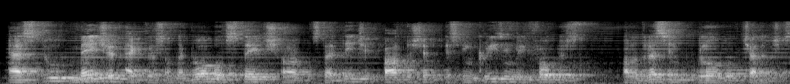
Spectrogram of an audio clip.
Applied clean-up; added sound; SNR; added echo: neural separator model SepFormer DNS4.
